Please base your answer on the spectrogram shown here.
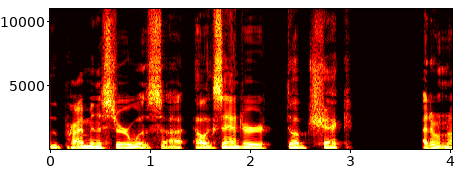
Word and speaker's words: Dubček: I believe the prime minister was Alexander Dubček. I don't know how to pronounce that. Dubček, yeah, it's Dubček.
